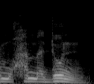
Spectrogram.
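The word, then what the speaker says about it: محمدٌ: we gave is Mohammed Mohammed with tanween is pronounced or Mohammed in or muhammadun so whenever we had this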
